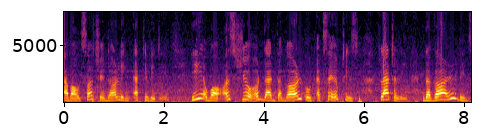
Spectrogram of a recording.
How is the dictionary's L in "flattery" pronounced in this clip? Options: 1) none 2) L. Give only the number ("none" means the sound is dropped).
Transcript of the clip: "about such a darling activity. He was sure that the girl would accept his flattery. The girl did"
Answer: 2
